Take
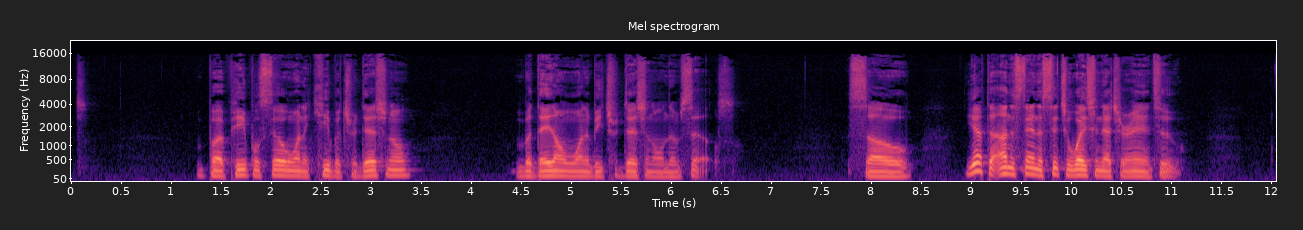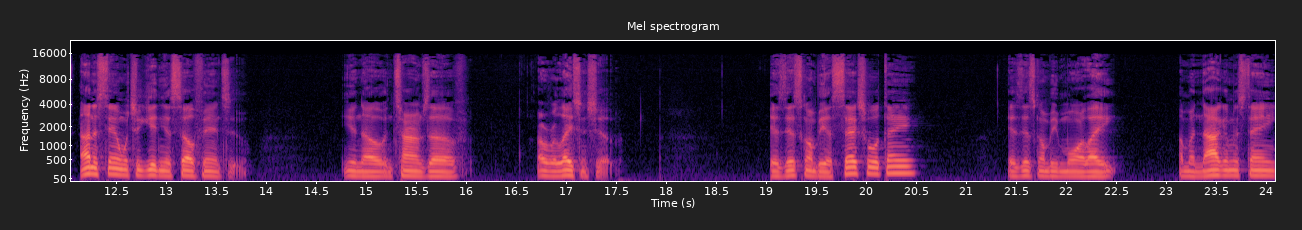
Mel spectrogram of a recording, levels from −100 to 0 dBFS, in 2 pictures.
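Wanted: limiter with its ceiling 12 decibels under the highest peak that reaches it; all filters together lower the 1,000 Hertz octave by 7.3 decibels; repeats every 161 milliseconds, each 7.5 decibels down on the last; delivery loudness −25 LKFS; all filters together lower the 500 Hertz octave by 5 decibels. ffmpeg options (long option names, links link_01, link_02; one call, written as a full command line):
ffmpeg -i in.wav -af "equalizer=frequency=500:width_type=o:gain=-4,equalizer=frequency=1000:width_type=o:gain=-9,alimiter=level_in=2.5dB:limit=-24dB:level=0:latency=1,volume=-2.5dB,aecho=1:1:161|322|483|644|805:0.422|0.177|0.0744|0.0312|0.0131,volume=11dB" out.wav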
